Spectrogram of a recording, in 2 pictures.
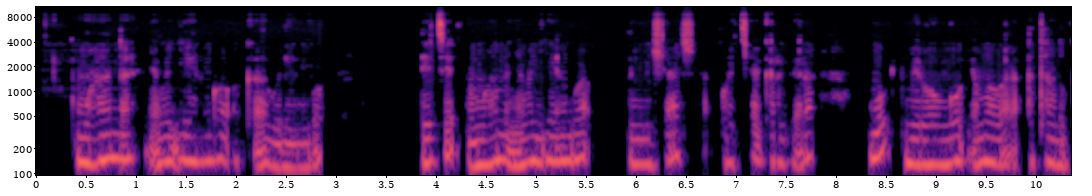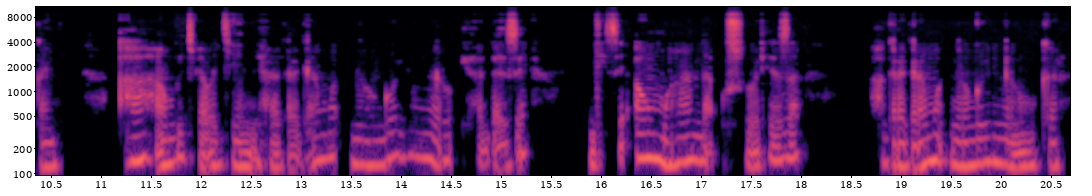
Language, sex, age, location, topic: Kinyarwanda, male, 25-35, Kigali, government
